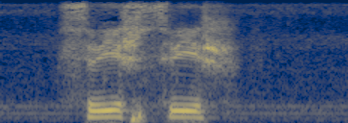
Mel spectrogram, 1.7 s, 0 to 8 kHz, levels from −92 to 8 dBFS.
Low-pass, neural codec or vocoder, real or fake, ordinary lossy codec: 7.2 kHz; none; real; Opus, 32 kbps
